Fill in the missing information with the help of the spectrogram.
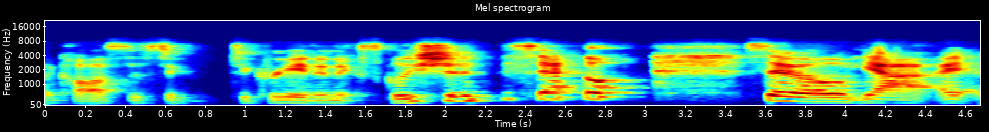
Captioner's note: laughing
